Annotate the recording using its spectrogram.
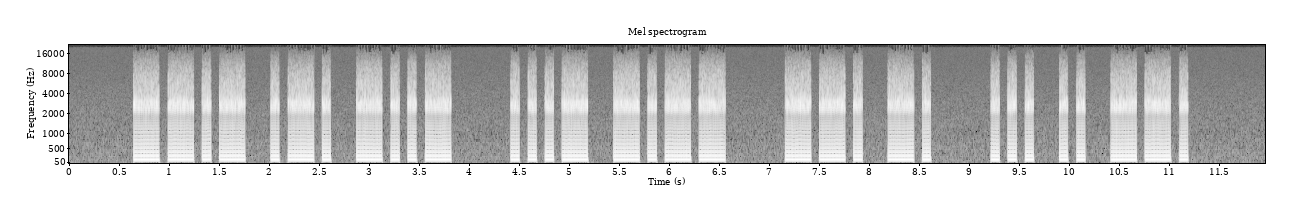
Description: Morse code, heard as a buzzer, machine-sent, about 14 wpm. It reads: QRX VY GN SIG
